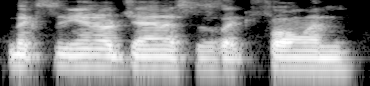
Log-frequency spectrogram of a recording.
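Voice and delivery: plain reading voice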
